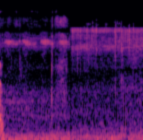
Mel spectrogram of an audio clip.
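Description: Crickets chirping faintly in a thin, steady high tone over a low, steady outdoor rumble.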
